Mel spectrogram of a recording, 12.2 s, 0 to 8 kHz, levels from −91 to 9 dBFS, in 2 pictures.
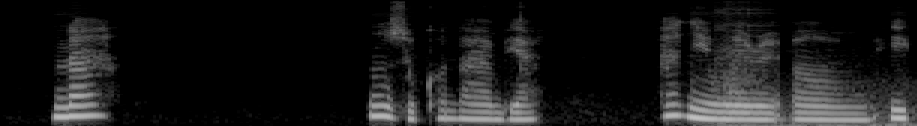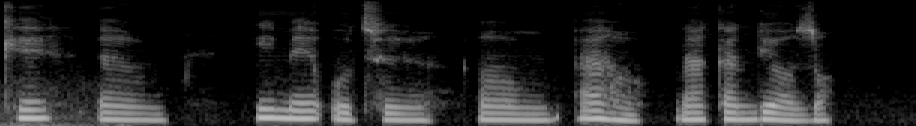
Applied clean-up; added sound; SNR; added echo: neural separator model SepFormer DNS4.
